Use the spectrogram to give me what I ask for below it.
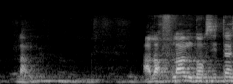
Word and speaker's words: Flume: Alors, pour le prononcer, c'est Flamme. Flamme.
